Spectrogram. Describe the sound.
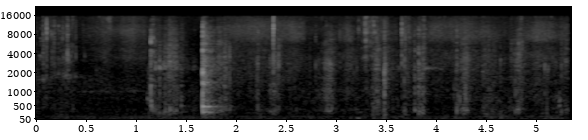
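Crunching of scorching, wavy, loaded nacho flavored Pringles chips: one loud sharp bite stands out among several softer crunches and chewing sounds, with no talk.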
